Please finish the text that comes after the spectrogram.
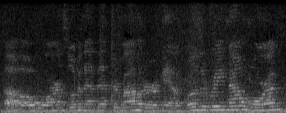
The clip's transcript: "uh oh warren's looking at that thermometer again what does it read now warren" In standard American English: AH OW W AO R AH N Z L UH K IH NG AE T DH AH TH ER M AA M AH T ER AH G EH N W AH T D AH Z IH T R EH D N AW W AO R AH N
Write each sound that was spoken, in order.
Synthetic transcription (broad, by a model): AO OW W AO R AH N Z L UH K IH NG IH T DH AH T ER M AA M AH T ER AH G EH N W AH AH Z IH T R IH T N AW W AO R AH N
